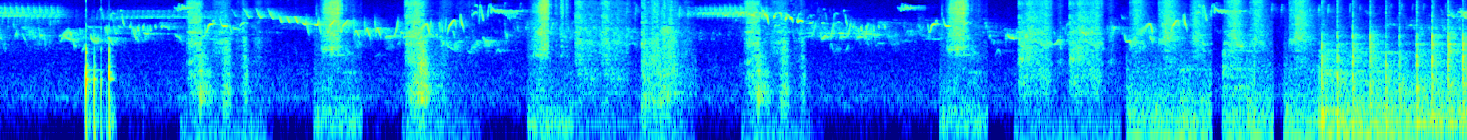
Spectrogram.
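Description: Birds chirping all through, over repeated short scraping strokes of a small metal trowel digging into damp sand, some in quick runs.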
